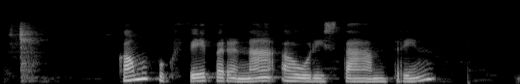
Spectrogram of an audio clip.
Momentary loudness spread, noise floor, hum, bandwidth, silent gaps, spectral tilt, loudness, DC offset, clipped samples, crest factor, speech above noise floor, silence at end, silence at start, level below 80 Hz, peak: 12 LU; -69 dBFS; none; 7.8 kHz; none; -6.5 dB/octave; -24 LUFS; under 0.1%; under 0.1%; 20 dB; 46 dB; 0.85 s; 0.2 s; -64 dBFS; -6 dBFS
